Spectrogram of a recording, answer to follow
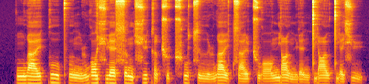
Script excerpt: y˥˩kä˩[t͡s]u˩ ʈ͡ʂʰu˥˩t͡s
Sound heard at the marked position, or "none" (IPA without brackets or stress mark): ʈ͡ʂ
